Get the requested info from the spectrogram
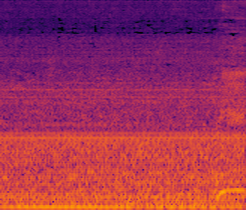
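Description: Steady low rumble with an even hiss of background noise, no distinct events.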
